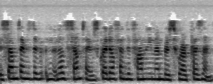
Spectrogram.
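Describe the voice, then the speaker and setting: A woman with a non-native accent speaks in a fairly high voice. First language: not English. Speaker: palliative care worker. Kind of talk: radio interview. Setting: radio studio. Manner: halting.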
